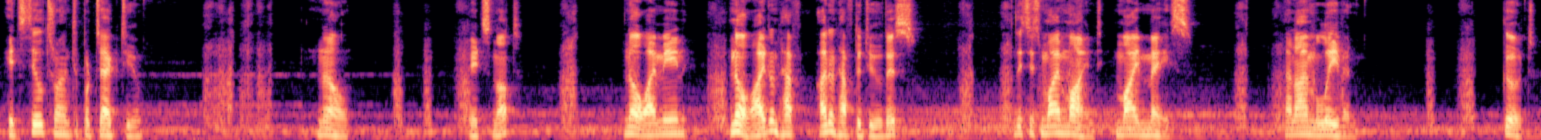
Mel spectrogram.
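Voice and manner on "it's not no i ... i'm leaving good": ordinary talk, nothing marked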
